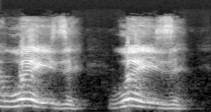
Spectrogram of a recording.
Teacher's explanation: when the plural morpheme S comes after a voiced sound, it is pronounced Z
